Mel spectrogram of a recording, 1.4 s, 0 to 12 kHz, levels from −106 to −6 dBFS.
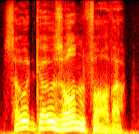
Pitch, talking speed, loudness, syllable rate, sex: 125 Hz, 215 wpm, -15 LUFS, 5.1 syllables/s, male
